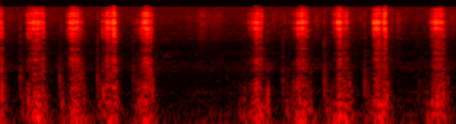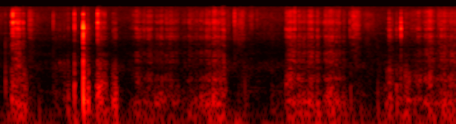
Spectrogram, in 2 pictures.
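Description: A metal dip pen nib is scratched in short strokes across a flat sheet of white drawing paper on a table. The strokes give a series of bright, scratchy bursts, some in quick clusters. Toward the end they blur into a steadier, softer scratching.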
